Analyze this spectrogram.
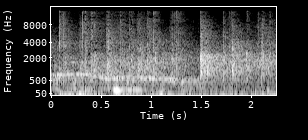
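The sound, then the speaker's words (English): An audience applauds a guest with an even, moderate wash of many overlapping claps, while a voice briefly speaks over it. “How about a round of applause for our interloper, Tom Gill?”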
